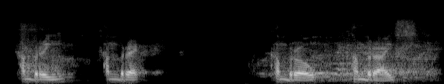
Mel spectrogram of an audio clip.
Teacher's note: R is slightly rolled, not in an intense Russian way, just kind of a little softer, more trilled.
